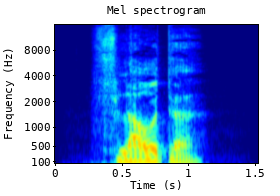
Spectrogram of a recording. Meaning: 1. calm (period free from wind) 2. lull, slack, slack period
- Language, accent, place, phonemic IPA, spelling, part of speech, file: German, Germany, Berlin, /ˈflaʊ̯tə/, Flaute, noun, De-Flaute.ogg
